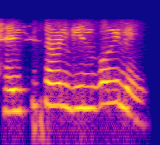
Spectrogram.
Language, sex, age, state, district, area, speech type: Odia, female, 18-30, Odisha, Nuapada, urban, conversation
